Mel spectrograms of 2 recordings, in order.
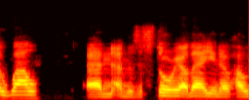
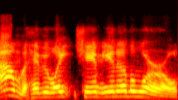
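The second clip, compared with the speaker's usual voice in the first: put-on, very high, raised Southern American accent; 10 semitones higher, 7 dB louder than usual. Asked to speak American, saying a line in an American accent. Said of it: "speak American".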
